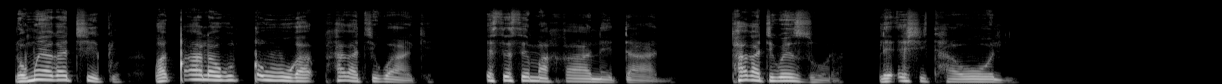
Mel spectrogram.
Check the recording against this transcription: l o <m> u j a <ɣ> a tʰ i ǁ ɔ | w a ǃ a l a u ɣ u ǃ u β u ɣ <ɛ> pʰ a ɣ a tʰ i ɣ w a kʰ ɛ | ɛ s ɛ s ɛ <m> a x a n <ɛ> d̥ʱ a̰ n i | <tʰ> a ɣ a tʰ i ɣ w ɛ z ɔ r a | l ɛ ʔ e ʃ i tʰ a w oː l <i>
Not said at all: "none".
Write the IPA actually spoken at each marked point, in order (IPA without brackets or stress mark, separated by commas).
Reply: m, ɣ, a, m, ɛ, pʰ, i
